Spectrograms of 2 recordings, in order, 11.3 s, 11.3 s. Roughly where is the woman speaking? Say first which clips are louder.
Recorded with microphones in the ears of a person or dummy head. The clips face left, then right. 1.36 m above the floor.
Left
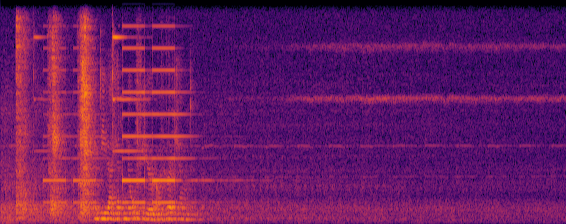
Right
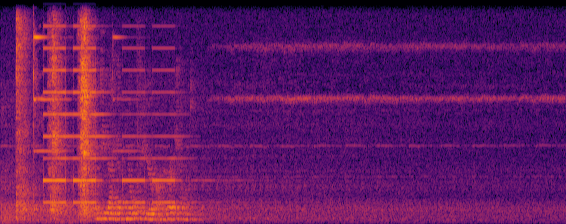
Left 3 dB; left.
